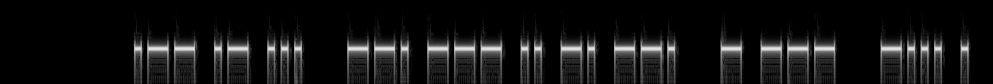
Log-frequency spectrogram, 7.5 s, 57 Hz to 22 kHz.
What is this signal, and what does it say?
Morse code, heard as a keyed tone, about 24 wpm, 700 Hz. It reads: WAS GOING TO BE
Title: Speed-Racing - Sets of 4 Words 20wpm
